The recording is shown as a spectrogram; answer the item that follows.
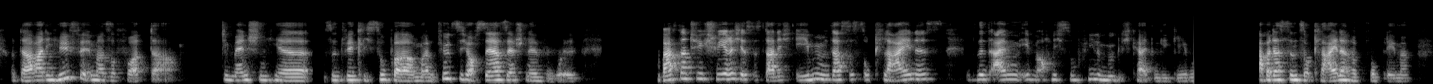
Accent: South Africa; now in Mauritius; Es ist ganz toll, Mauritius und ich merke auch viele andere afrikanische Länder, ich komme ja auch aus Südafrika, sind sehr stark auf Basel fixiert.

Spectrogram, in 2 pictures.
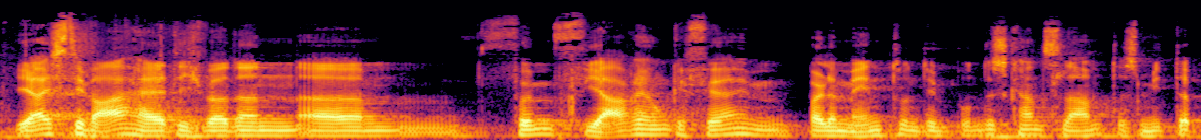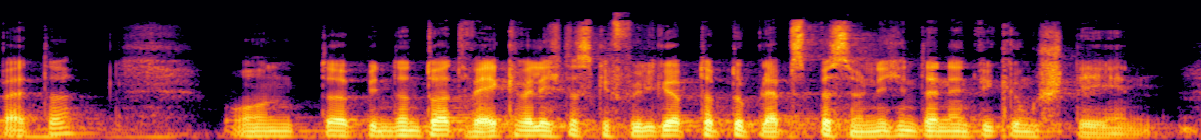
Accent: Austria; bei uns in Österreich

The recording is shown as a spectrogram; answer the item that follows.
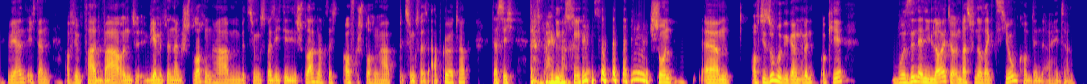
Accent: Germany; also born or lived in Poland; als Einzelkind groß geworden und wir sind schon, als ich noch relativ jung war, also mit 13 Monaten, sind wir damals aus Polen hierher gekommen.

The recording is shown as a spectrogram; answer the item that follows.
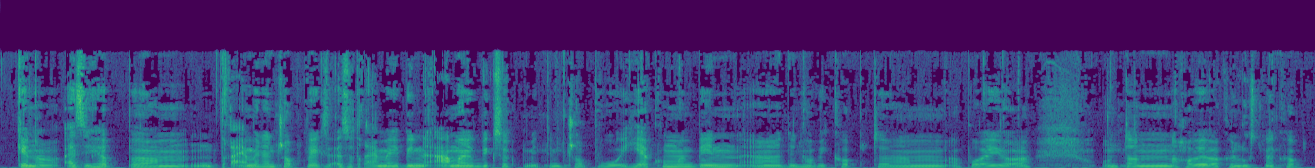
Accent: Styria, Austria; moved away as an adult; also born or lived in Vienna; ich bin gebürtige Steuerin

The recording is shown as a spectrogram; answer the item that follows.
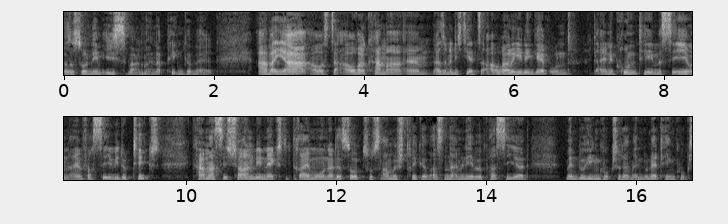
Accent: Heidelberg, Baden-Württemberg, Germany; in meiner Heimatstadt Heidelberg

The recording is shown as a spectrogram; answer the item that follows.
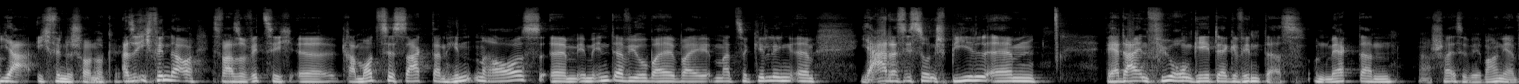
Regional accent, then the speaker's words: North Rhine-Westphalia, Germany; moved away; es ist meine alte Heimat da, NRW

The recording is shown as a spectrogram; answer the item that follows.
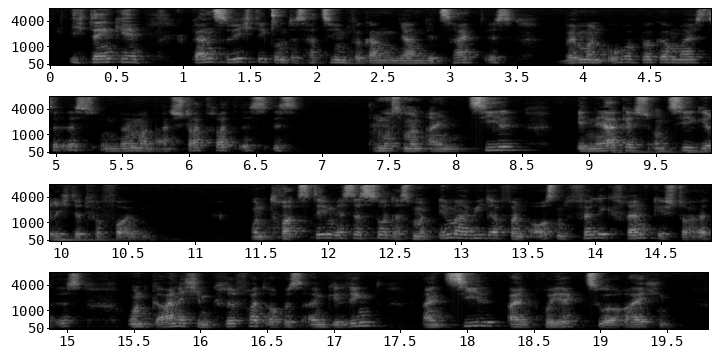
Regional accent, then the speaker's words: Lindau, Bavaria, Germany; meine Heimatstadt

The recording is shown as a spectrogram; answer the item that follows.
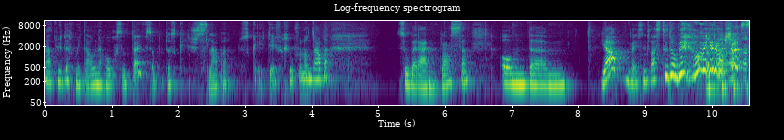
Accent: Bern, Switzerland; ich bin Geboren mit der Stadt Bern, bin aufgewachsen im Spittwacher, Victoria, also wirklich mit der Stadt Bern, als Kind auf dem Trottwar gespielt

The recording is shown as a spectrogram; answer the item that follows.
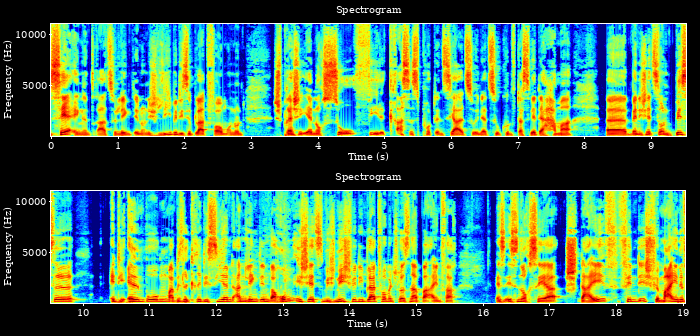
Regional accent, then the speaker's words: Germany; also born or lived in United States; I'm from Germany.

